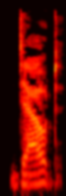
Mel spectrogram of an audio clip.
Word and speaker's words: doubt: The error pronouncing the K in no or the B in doubt. Common silent letters silent K. No, knife night. Knock knee. Silent B, doubt, debt, climb, thumb, lamb.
